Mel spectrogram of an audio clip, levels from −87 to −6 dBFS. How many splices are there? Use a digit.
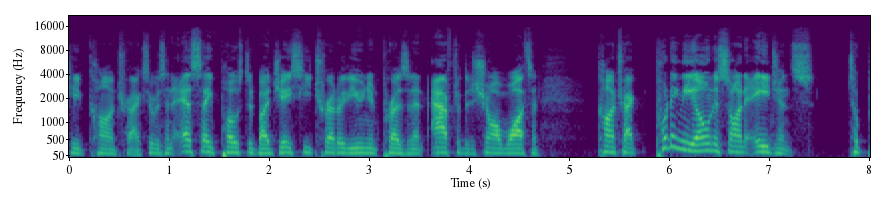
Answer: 0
